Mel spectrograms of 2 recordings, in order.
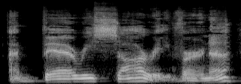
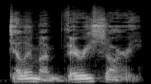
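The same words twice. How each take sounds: First: Slow, sarcastic apology. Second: Said in the usual way. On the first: Acted. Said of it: "Buck said with sarcasm". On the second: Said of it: "I'm afraid I'm gonna have to call him back".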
